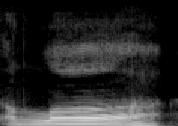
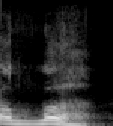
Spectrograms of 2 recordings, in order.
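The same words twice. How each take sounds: First: The vowel in the last syllable is long. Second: The vowel in the last syllable is short. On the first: The speaker calls it right. "il y a un alif qui n'est pas écrit, mais qu'il faut prononcer obligatoirement" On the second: The speaker calls it wrong. "c'est pas Allah"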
